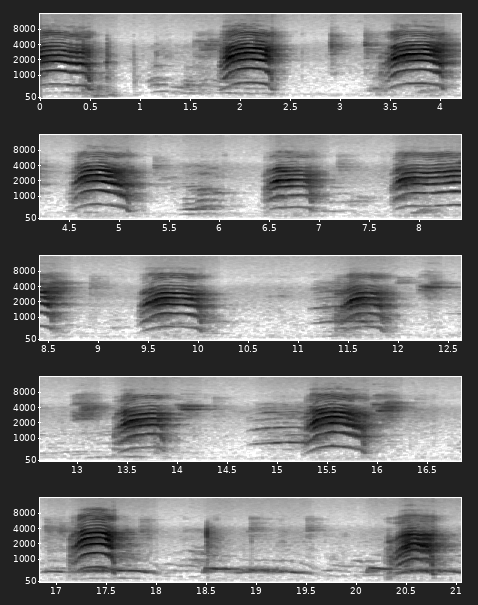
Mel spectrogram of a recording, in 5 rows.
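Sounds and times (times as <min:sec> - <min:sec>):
cat meowing: 0:01.8 - 0:02.5, 0:03.3 - 0:05.3, 0:06.4 - 0:07.1, 0:07.7 - 0:08.7, 0:09.4 - 0:10.2, 0:11.2 - 0:12.0, 0:13.4 - 0:14.0, 0:14.8 - 0:16.0, 0:17.1 - 0:18.0, 0:20.3 - 0:21.0.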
